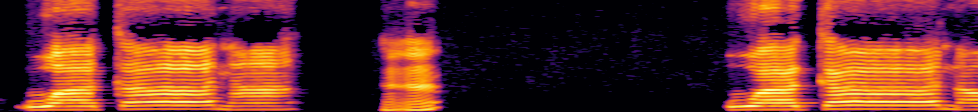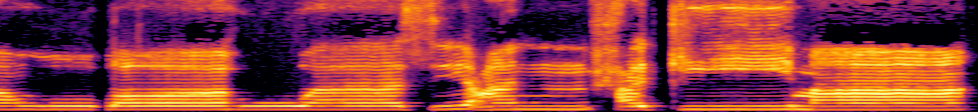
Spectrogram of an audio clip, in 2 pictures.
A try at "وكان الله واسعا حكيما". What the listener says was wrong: Haki, tebalkan lagi kafnya ya.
